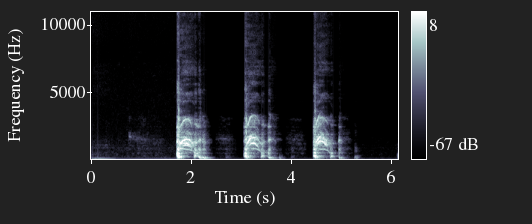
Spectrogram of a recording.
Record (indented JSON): {
  "three_cough_length": "6.1 s",
  "three_cough_amplitude": 32768,
  "three_cough_signal_mean_std_ratio": 0.37,
  "survey_phase": "beta (2021-08-13 to 2022-03-07)",
  "age": "45-64",
  "gender": "Male",
  "wearing_mask": "No",
  "symptom_fatigue": true,
  "symptom_onset": "3 days",
  "smoker_status": "Never smoked",
  "respiratory_condition_asthma": true,
  "respiratory_condition_other": false,
  "recruitment_source": "Test and Trace",
  "submission_delay": "1 day",
  "covid_test_result": "Negative",
  "covid_test_method": "ePCR"
}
